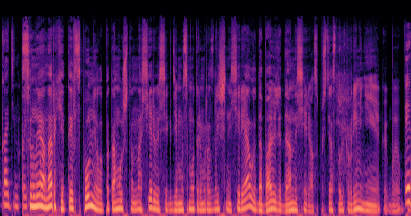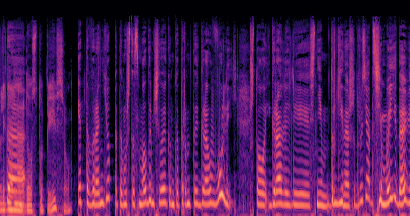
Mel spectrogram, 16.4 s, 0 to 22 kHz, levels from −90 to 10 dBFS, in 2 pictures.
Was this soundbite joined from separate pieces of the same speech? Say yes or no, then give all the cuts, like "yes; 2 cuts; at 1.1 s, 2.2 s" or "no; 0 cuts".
yes; 2 cuts; at 8.1 s, 13.2 s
